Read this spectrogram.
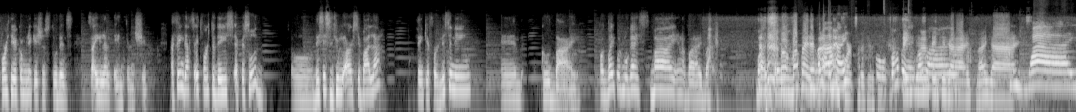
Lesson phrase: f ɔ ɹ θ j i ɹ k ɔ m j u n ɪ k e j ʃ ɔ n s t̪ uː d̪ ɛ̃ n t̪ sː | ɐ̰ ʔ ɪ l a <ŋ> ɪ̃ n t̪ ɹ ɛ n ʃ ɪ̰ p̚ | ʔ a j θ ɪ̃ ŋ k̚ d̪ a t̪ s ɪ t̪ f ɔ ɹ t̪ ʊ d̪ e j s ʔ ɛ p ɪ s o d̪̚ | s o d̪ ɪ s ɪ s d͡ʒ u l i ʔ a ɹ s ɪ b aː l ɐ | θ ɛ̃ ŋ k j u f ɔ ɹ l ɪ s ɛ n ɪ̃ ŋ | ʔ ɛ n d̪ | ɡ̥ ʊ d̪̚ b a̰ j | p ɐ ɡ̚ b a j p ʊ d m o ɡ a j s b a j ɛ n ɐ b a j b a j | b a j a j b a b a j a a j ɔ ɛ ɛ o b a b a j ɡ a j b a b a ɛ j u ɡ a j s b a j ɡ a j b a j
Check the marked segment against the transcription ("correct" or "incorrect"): correct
